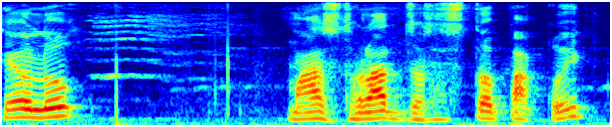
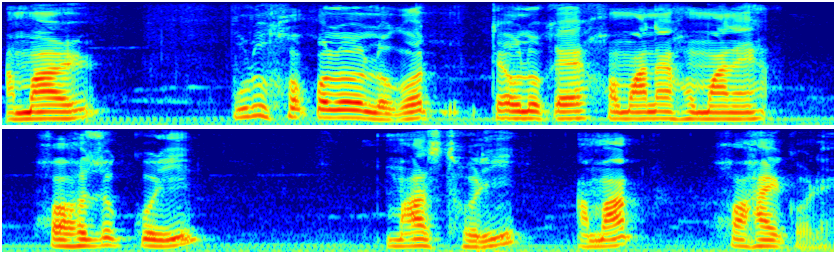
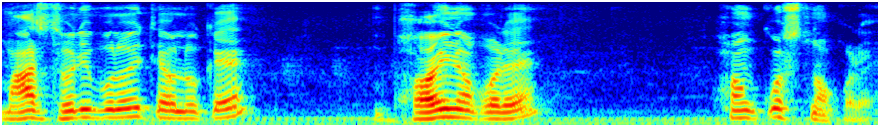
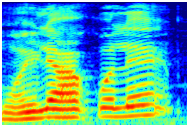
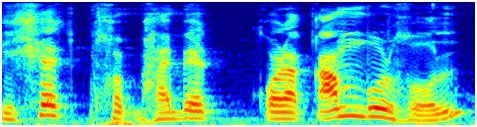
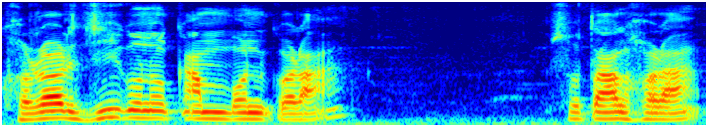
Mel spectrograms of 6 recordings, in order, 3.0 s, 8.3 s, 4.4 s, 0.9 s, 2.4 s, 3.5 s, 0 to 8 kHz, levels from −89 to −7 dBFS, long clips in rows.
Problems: constant background noise, background conversations at intervals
